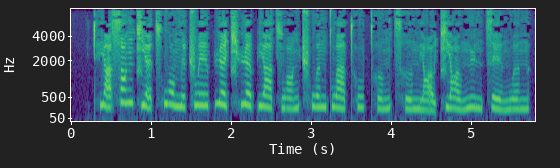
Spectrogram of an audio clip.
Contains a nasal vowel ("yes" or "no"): no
